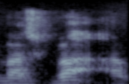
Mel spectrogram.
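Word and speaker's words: Москва: If people started calling it Moskva, which is how it's actually pronounced in Russian, everyone would say, "Where is that?"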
